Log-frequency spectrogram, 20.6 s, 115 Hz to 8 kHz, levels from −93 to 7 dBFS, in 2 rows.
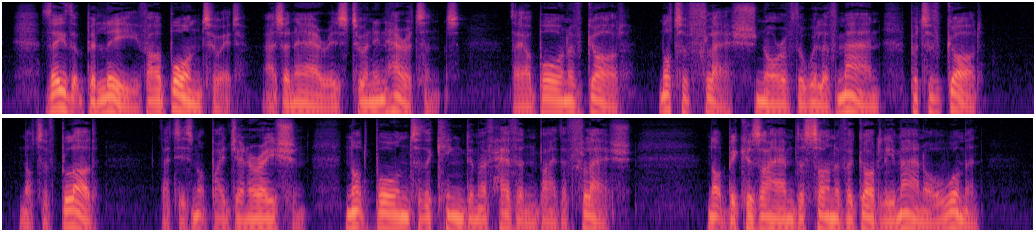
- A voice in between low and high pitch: No, very low, 90 Hz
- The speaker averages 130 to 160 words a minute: No, average, 175 wpm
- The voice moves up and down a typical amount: Yes, average, 3.9 semitones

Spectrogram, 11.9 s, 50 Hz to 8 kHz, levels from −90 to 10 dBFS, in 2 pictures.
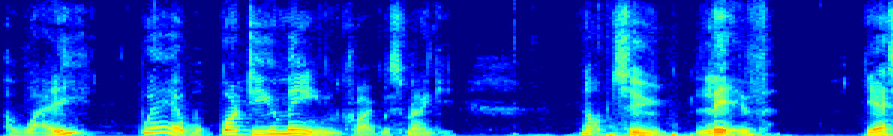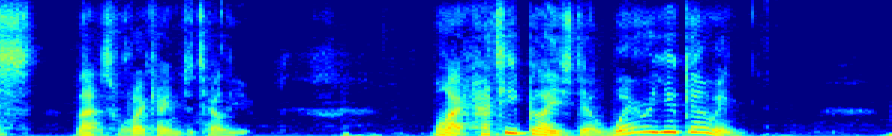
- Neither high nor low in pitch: Yes, medium, 160 Hz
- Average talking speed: No, slow, 130 wpm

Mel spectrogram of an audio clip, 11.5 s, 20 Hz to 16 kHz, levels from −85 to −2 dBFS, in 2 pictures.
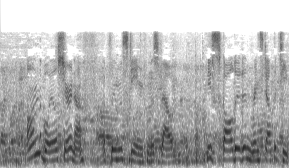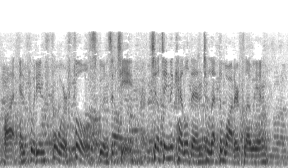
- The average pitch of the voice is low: No, high, 190 Hz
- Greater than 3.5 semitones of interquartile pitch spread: Yes, average, 4.8 semitones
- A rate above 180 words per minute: Yes, average, 190 wpm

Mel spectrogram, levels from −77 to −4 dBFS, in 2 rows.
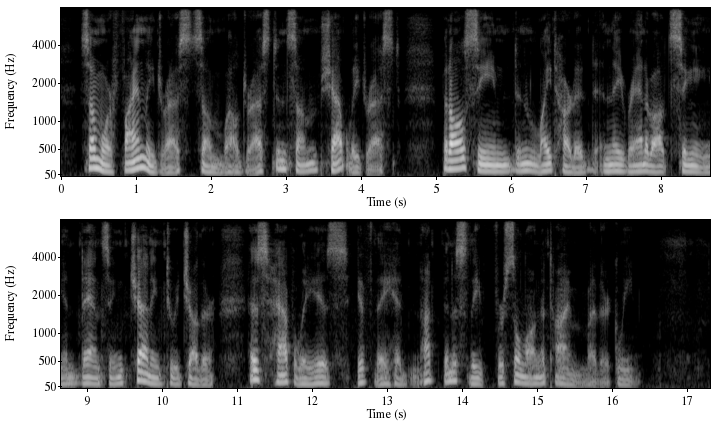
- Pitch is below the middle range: Yes, low, 110 Hz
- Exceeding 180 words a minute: No, average, 155 wpm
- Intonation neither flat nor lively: Yes, average, 3.9 semitones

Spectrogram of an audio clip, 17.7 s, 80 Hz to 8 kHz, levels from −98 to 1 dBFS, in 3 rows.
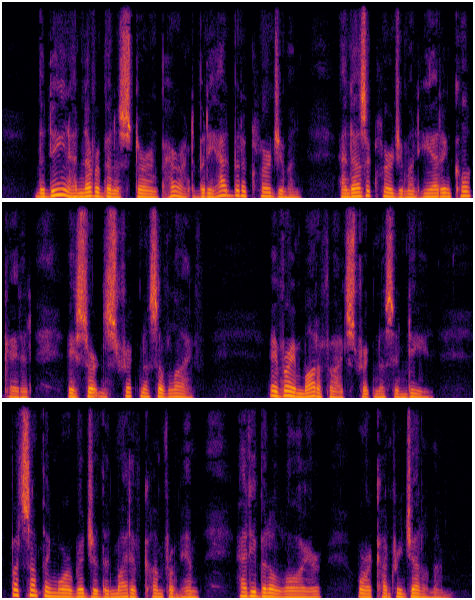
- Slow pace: No, average, 170 wpm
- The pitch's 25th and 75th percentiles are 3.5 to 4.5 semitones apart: Yes, average, 3.9 semitones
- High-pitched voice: No, medium, 140 Hz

